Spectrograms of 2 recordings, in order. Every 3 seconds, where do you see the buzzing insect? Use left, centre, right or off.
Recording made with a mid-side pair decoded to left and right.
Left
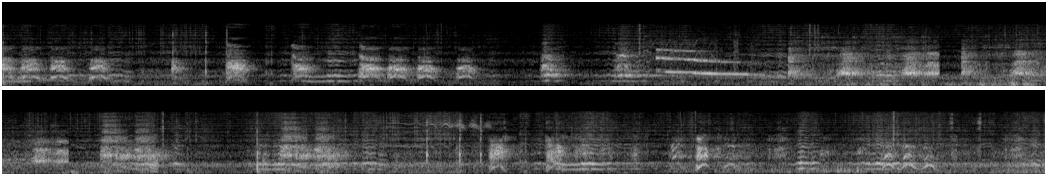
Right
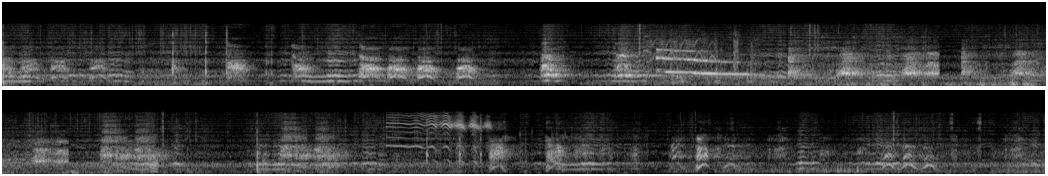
right, right, right, centre, left, left, left.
